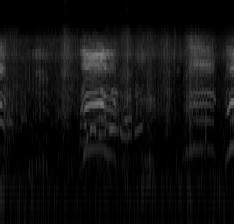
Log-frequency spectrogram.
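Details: Goat bleating: a loud trembling bleat near the middle, followed by a shorter wavering one and the start of another, with murmured human voices underneath.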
